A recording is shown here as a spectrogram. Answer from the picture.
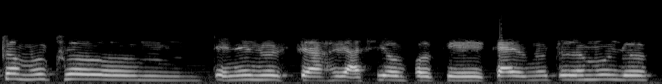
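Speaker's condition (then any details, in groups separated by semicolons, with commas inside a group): Cerebral palsy; brain damage at birth from lack of oxygen, midwife negligence, hospital Virgen de la Salud de Toledo, 47 years; increasingly dependent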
